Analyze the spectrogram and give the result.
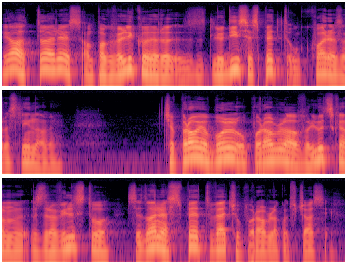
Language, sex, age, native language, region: Slovenian, male, 12-17, Slovenian, Drava region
